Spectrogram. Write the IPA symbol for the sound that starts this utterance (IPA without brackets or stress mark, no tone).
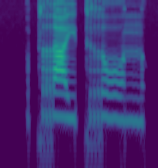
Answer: p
